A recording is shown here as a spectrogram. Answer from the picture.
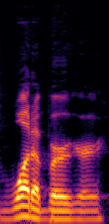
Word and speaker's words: Whataburger: it Mike oh uh when I was a kid it was Water Burger yeah uh but it is Water Burger is the correct way to say it it's it's the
